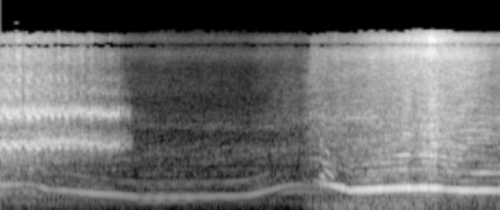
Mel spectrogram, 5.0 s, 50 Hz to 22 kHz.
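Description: Pontiac GTO V8 revving hard as it launches away with the tyres squealing. About a second in, the squeal stops and the revs fall away, then rise briefly. An abrupt change follows, and a different engine is held at steady high revs.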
